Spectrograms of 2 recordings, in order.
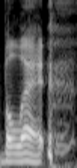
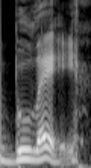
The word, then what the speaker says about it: bulette: pronounced ballet it's pronounced it's not pronounced ballet I I'm just looking to who I was prepping according to the guy who made uh who made it it's called it's called a boulay and I can't I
